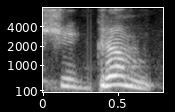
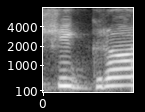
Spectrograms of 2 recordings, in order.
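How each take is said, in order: First: The word ends with a final m sound. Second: The word ends without a final m sound. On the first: The speaker calls it right. "शीघ्रम लिखना पड़ेगा" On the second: The speaker calls it wrong. "शीघ्र केवलं न अशुद्धम अस्ति शीघ्र नहीं होता है"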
